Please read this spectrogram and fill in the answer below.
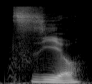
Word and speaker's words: zio: Zio, uncle, like cats. Zio.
